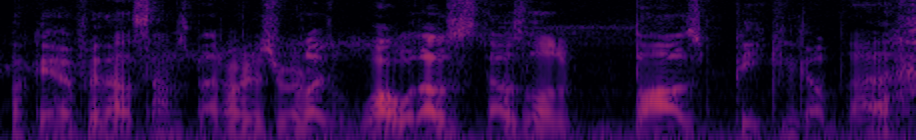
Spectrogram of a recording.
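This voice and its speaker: A man's voice: fairly low pitch, fairly even intonation, quick pace, soft background music. A man hosting a casual gaming livestream, chatting informally and apologetically with viewers. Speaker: livestream host, VTuber. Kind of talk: casual gaming stream chat, greeting viewers.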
